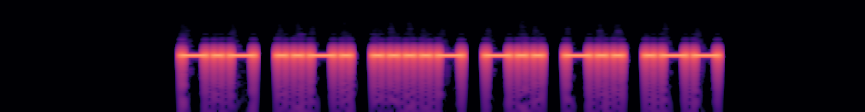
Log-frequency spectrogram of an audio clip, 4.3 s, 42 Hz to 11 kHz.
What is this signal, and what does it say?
Morse code, heard as a keyed tone, about 30 wpm, 700 Hz. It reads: KF4DDW
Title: USA Call Signs - 6 Characters - 3x Character Spacing - 30wpm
